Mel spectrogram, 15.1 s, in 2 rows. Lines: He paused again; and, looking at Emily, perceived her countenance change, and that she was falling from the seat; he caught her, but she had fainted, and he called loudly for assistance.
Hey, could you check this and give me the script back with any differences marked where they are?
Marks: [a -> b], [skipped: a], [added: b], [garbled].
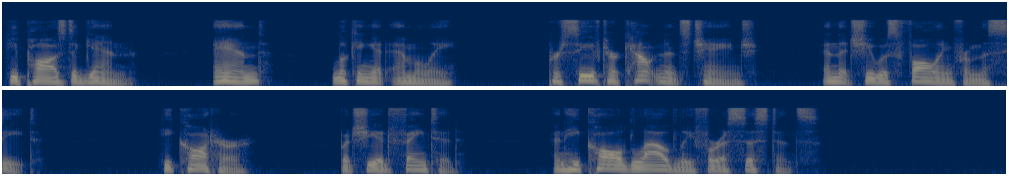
He paused again; and, looking at Emily, perceived her countenance change, and that she was falling from the seat; he caught her, but she had fainted, and he called loudly for assistance.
